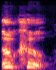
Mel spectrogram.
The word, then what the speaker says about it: Uku: But my original pronunciation, right, from my family growing up is Uku. Oh no. Uku. Okay. Uku. Okay. All right. But again, how you pronounced it, okay, it's not uncommon. Okay. I will say that. All right. But Uko is the correct pronunciation. is the correct pronunciation. With my family growing up over the years, it was always Uku.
